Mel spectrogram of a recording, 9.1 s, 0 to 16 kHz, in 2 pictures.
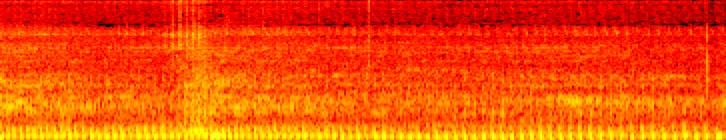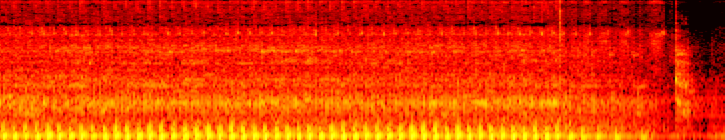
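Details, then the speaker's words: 2006 Honda Rancher ATV, after cleaning a clogged carburetor that made it die without choke: even, steady thumping idle with the choke off, about three beats a second, no misses or hunting, then cuts off; normal idle. "We're idling with the choke off. Sorry for the vibrations. Yep. Seems to be running good. It does not want the choke."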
